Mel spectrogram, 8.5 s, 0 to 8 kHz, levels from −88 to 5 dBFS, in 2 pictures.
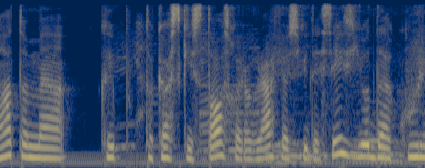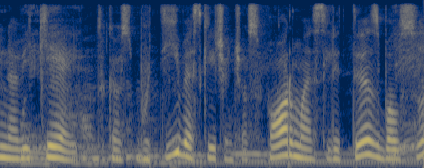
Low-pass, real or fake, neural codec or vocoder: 7.2 kHz; real; none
